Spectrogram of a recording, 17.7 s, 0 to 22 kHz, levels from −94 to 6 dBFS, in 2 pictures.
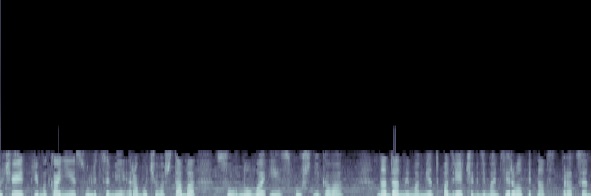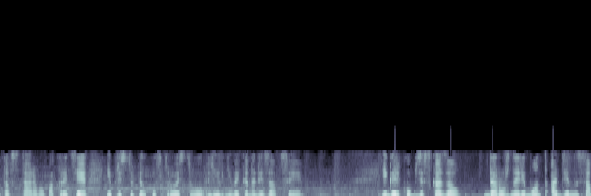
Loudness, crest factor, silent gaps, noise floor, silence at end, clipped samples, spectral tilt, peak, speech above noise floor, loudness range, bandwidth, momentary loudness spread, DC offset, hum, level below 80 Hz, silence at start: -18 LUFS; 18 dB; none; -39 dBFS; 0 s; under 0.1%; -10 dB/octave; 0 dBFS; 21 dB; 3 LU; 5.2 kHz; 9 LU; under 0.1%; none; -48 dBFS; 0 s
